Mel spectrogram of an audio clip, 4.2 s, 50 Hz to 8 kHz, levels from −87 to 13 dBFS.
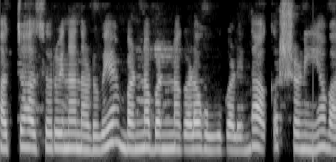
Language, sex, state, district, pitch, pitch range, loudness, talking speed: Kannada, female, Karnataka, Dharwad, 230 Hz, 220-235 Hz, -15 LUFS, 100 wpm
